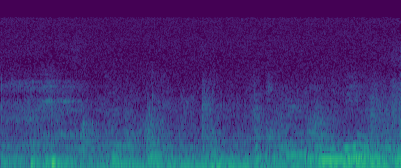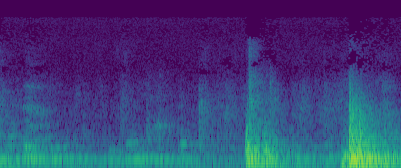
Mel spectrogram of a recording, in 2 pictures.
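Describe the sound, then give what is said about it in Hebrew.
A door is closed after stretches of talk: two loud, heavy slams with sharp thuds, the second louder, following quieter murmuring voices. “אפשר לסגור את הדלת.”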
